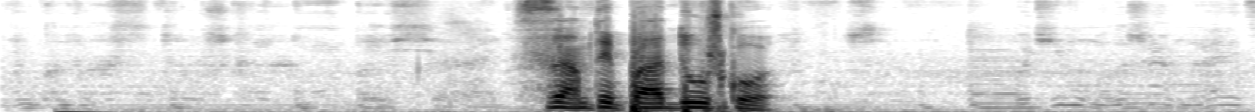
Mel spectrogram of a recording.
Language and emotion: Russian, angry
